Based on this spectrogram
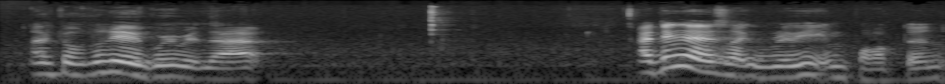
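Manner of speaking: talking while chewing, mouth full. Having just stuffed food in their mouth, the speaker is talking with mouth full. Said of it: "I need to stop talking with my mouth full".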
